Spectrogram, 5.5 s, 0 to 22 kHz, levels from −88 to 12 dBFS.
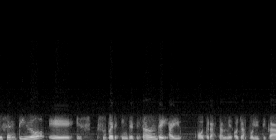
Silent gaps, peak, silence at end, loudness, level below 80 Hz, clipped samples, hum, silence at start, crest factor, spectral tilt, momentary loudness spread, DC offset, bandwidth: none; -4 dBFS; 0 s; -22 LUFS; -66 dBFS; under 0.1%; none; 0 s; 18 dB; -6.5 dB/octave; 13 LU; under 0.1%; 4.2 kHz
